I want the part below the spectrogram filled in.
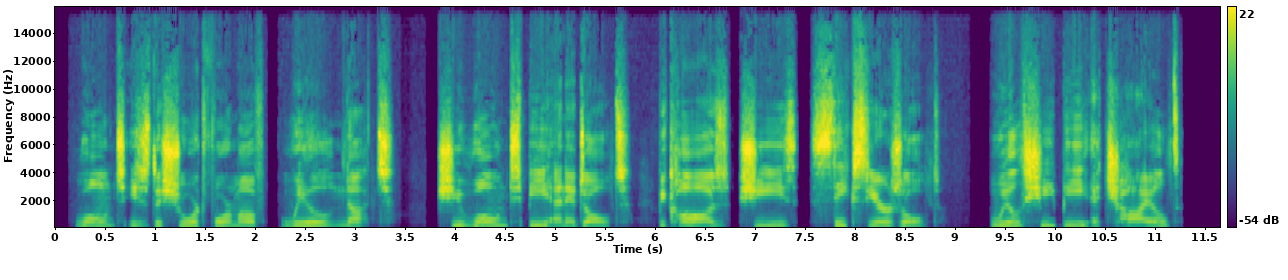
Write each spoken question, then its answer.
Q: Will she be a child?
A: Yes, she will be a child because she's only 6 years old.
